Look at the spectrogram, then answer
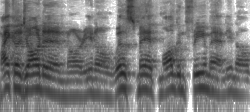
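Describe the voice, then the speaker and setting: A man with a somewhat breathy, fairly high voice talks at a moderate pace, his pitch varying in an ordinary way. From India. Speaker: podcast host. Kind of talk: casual interview conversation. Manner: halting with repetitions.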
